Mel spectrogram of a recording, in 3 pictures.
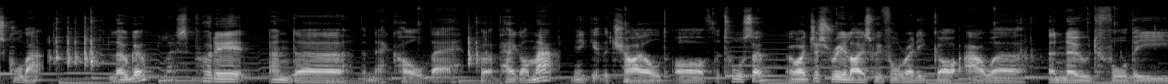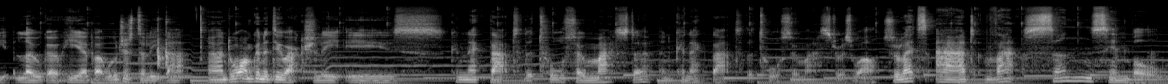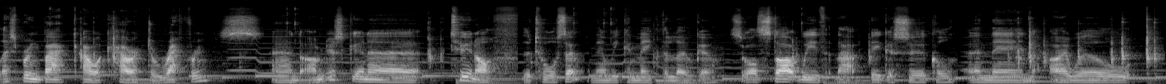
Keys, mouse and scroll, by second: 0.2-1.5 typing, 3.5 click, 4.6 ctrl+p, 5.4 scroll down 1, 5.6 click, 7.7 space, 8.3 click, 10.4 scroll up 1, 10.6 space, 10.8 click, 11.1 space, 12.0 click, 13.5 space, 13.6 click, 13.9 space, 14.3-14.8 scroll up 1, 14.8 space, 15.0 click, 15.3 space, 16.1 click, 19.4 space, 19.5 click, 19.9 space, 20.4 click, 20.4-20.9 scroll down 1, 20.9 space, 21.1 click, 21.4 space, 22.8-23.4 scroll up 1, 23.4 click, 23.9-24.9 typing, 25.3-25.7 scroll down 1, 25.7-26.1 scroll up 1, 27.6 d, 28.3 scroll up 1, 28.5-28.9 scroll down 1, 28.9 space, 29.0 click, 29.2 scroll up 1, 29.3 click, 29.8-30.6 scroll up 1, 31.2 alt+Num_Lock, 31.3 alt+click, 33.4 ctrl+c, 33.6 ctrl+v, 34.4 shift+Up, 34.8 shift+Left.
